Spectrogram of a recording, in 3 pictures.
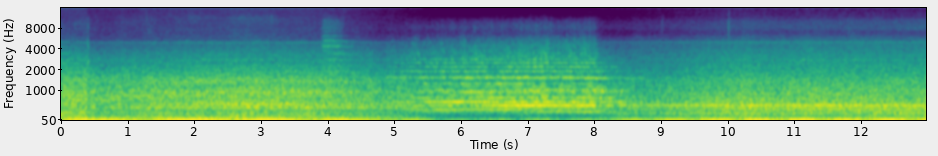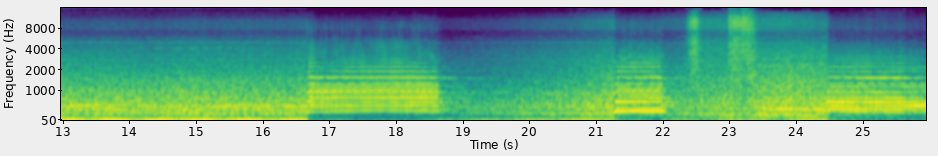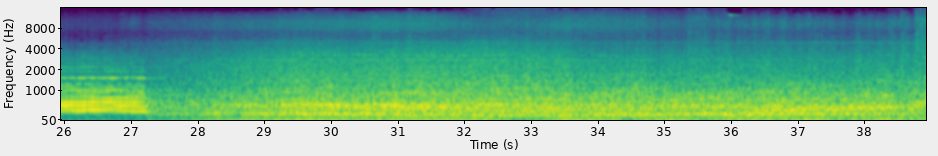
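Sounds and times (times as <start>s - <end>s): locomotive engine rumble: 0.0s - 5.3s, 19.0s - 38.9s
freight cars wheel and rail noise: 0.0s - 38.9s
locomotive air horn: 5.0s - 8.5s, 16.6s - 19.1s, 21.2s - 23.4s, 24.4s - 27.4s.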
